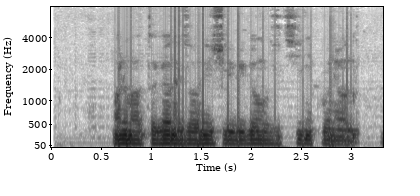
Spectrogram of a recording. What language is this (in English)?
Kinyarwanda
